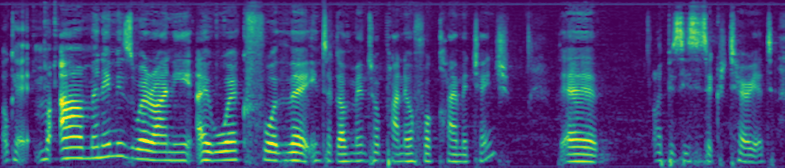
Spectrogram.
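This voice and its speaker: A woman's voice: lowish voice, fairly even intonation, moderate pace, few pauses, darkish tone. A woman making an earnest comment from the audience, encouraging the panel to get involved. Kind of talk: comment from the floor.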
